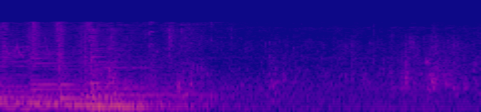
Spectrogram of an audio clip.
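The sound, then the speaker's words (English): A brief burst of splashing water as cheetahs grudgingly enter the water in search of prey, followed by softer trickling and sloshing as the movement through the water settles, with no voices. “Elephants seem to enjoy themselves, wallowing in the muck, while cheetahs grudgingly enter the water in search of prey.”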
